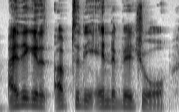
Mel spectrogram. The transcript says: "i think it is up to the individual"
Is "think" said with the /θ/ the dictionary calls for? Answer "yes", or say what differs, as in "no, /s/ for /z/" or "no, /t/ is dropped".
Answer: yes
